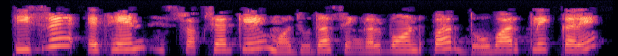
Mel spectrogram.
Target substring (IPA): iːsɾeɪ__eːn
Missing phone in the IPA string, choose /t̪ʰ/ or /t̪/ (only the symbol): t̪ʰ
